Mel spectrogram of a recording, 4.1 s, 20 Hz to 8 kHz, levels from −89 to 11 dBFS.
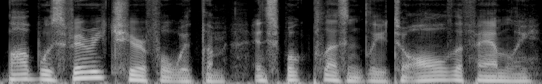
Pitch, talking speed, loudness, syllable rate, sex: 105 Hz, 190 wpm, -18 LUFS, 5.3 syllables/s, male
